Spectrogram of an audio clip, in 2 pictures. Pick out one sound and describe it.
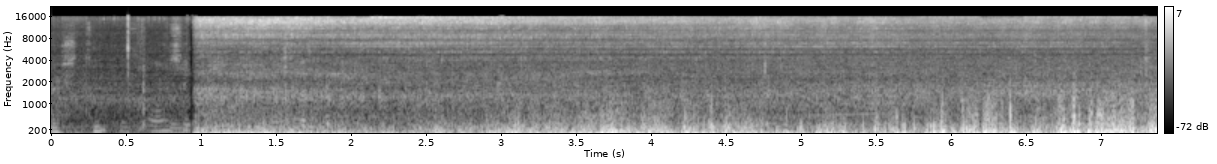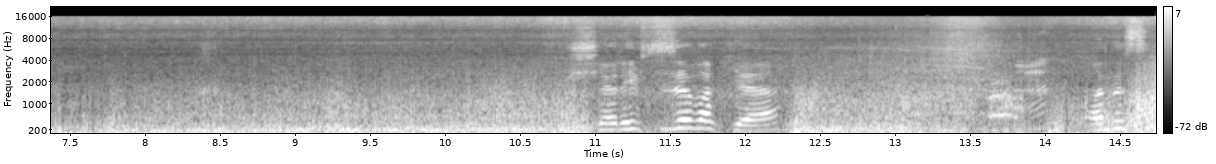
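A motor scooter engine hums as it rides along.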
